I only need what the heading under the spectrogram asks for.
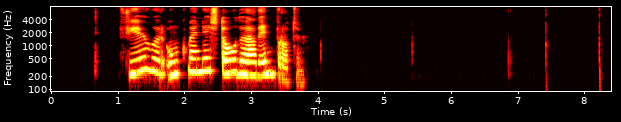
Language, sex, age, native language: Icelandic, female, 50-59, Icelandic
